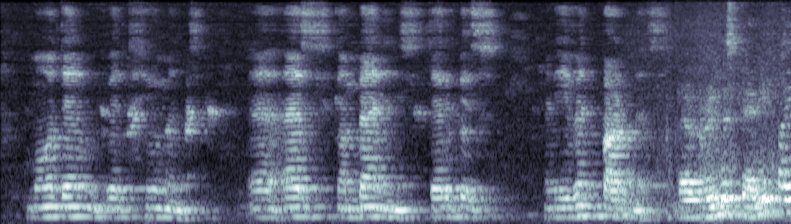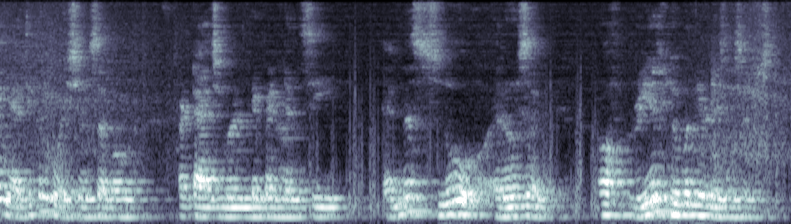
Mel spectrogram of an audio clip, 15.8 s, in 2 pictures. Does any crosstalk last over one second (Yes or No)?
No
